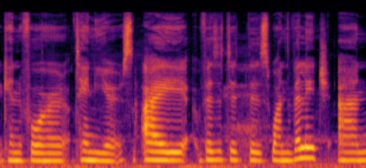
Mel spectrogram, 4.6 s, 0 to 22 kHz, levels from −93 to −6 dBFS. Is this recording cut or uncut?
cut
